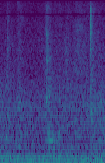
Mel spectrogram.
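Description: A few faint, sharp clicks, the clearest about a second in and near the end, over a steady low room hum.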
